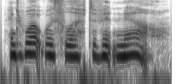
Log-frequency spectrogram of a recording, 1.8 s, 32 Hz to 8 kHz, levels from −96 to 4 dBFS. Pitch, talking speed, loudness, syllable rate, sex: 205 Hz, 235 wpm, -15 LUFS, 4.6 syllables/s, female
